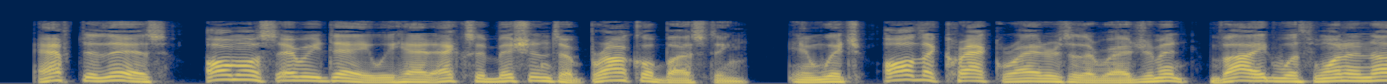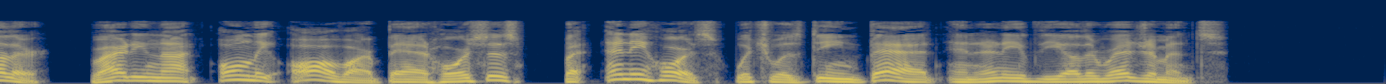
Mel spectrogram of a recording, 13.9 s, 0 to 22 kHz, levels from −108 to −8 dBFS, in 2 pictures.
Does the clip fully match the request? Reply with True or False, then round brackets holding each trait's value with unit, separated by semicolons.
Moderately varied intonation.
False (6.2 semitones)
